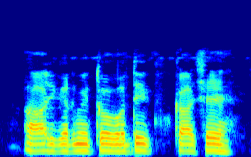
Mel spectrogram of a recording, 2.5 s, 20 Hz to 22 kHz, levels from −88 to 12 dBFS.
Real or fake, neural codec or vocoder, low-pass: fake; vocoder, 24 kHz, 100 mel bands, Vocos; 7.2 kHz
